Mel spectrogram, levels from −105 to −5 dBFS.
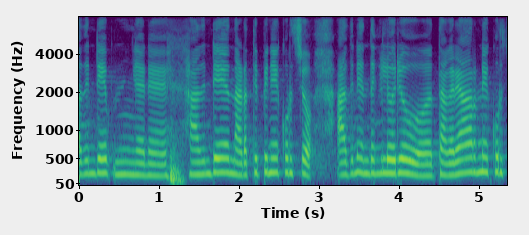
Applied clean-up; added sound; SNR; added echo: none; none; none; none.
